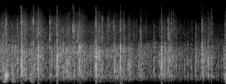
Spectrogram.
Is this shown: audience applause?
yes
